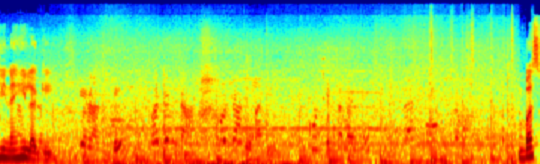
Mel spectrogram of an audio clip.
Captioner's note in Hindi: Station announcement — train departing shortly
